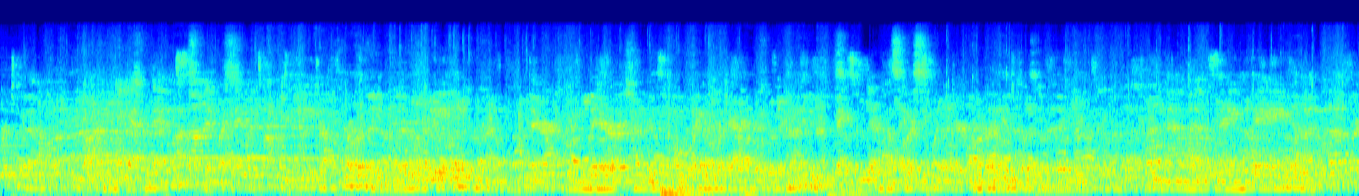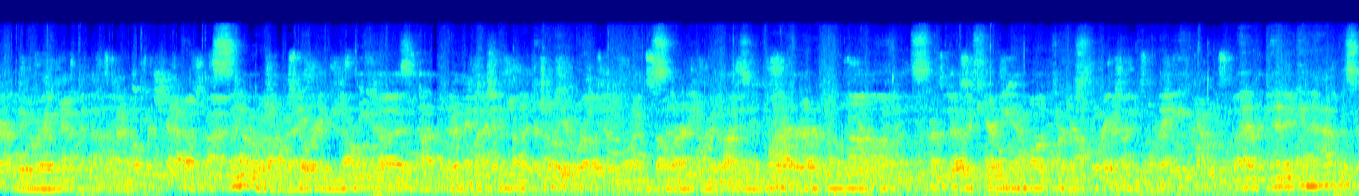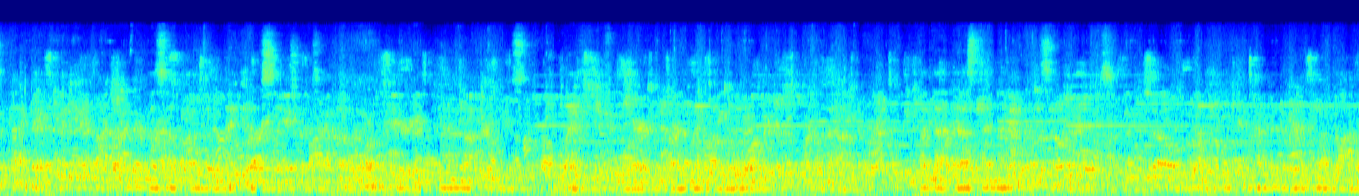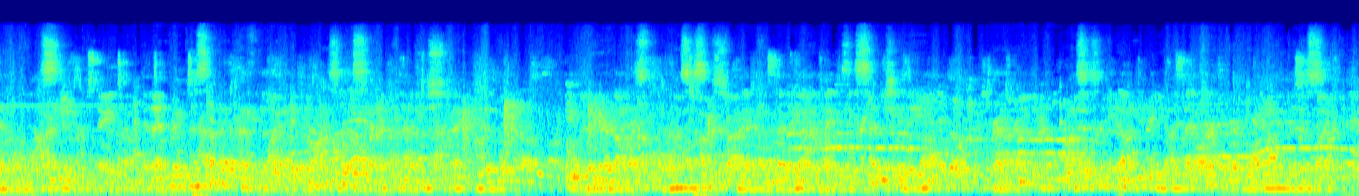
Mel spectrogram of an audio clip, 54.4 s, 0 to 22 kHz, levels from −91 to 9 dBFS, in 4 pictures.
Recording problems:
off-mic speech; far
room echo; noticeable; dies away in 0.5 s
chatter from many people; very loud; throughout; 3 dB above the speech
household noises; noticeable; throughout; 10 dB below the speech
background music; noticeable; throughout; 20 dB below the speech

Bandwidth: 14 kHz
